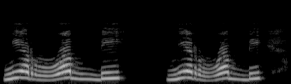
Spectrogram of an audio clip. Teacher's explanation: तो यहाँ पर आप देख रहे हो नून साकिना के बाद रॉ है, क्योंकि यहाँ पर नून साकिना रॉ में कंप्लीटली मर्ज हो गया, यानी नून का मखरज भी मर्ज हो गया और नून का गुन्ना भी मर्ज हो गया। तो it is as if नून doesn't exist, बिल्कुल ये ऐसे हो गया है मिर रब्बी, मिर रब्बी। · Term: इदगाम बगैर गुन्ना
